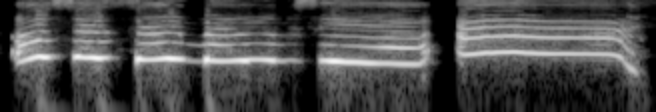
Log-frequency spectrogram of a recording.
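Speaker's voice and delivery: high, loud joyful shrieking; thrilled high squeals; excited squeal. Real, not acted. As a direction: greet a dear friend with delight. Friend arrives in chat.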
